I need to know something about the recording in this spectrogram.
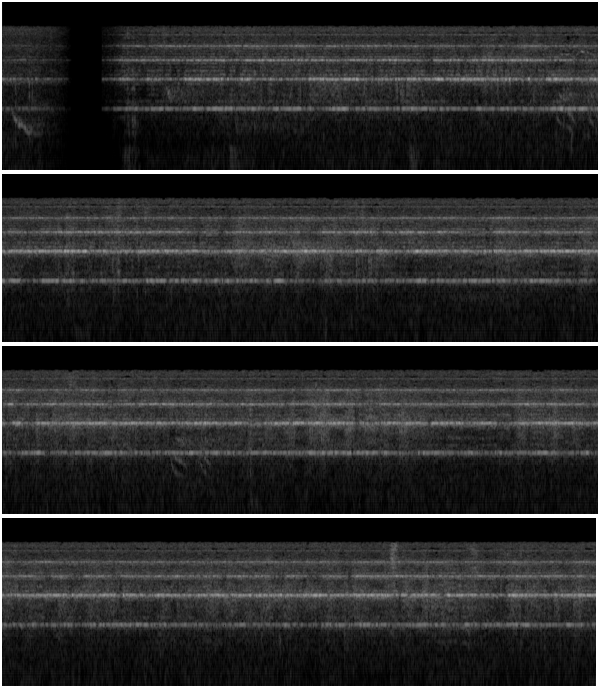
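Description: Steady high-pitched insect drone, typical of cicadas in tropical forest: one unchanging whining tone with overtones, broken by a brief silence about a second in.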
